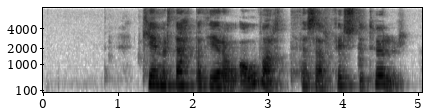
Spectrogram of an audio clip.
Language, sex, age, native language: Icelandic, female, 40-49, Icelandic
